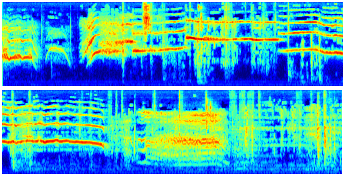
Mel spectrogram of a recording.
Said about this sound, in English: And he basically tells her, no, these are bars that the coach gets them to eat them when they want to gain weight. So she gets really mad, and that's, yeah, we get that scream.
